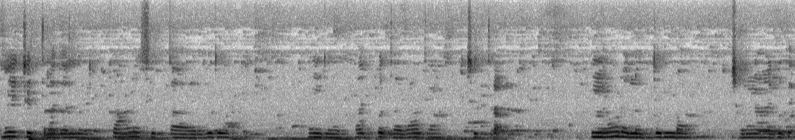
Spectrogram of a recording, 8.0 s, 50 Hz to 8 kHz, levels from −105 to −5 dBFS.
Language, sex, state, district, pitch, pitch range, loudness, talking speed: Kannada, female, Karnataka, Dakshina Kannada, 215 Hz, 200-230 Hz, -17 LUFS, 75 wpm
